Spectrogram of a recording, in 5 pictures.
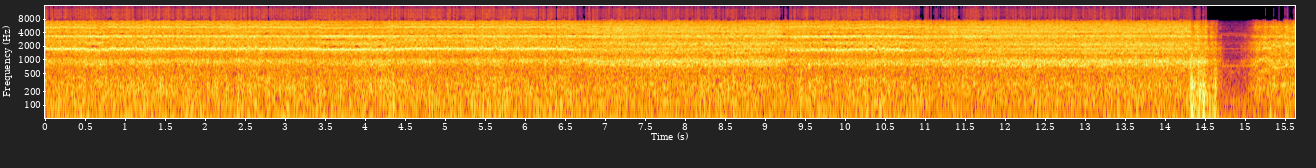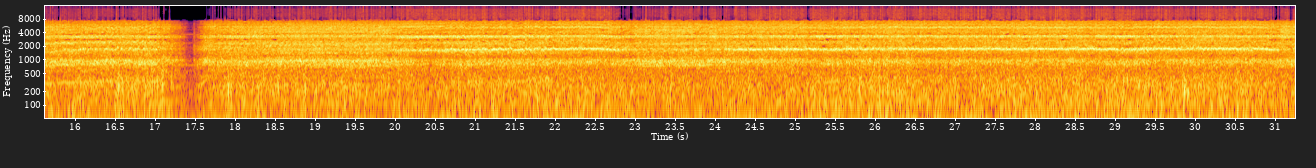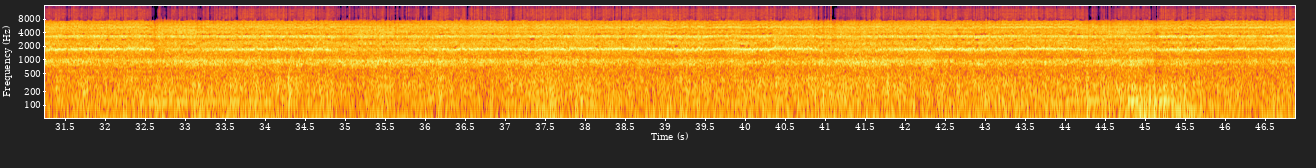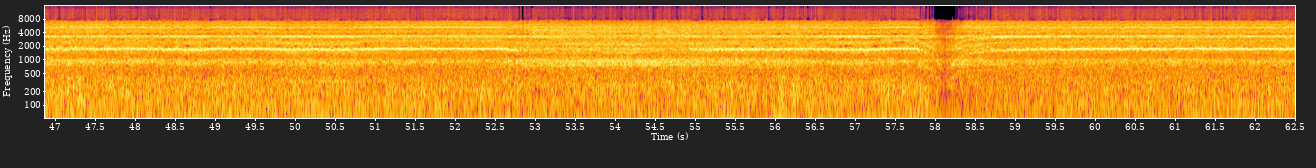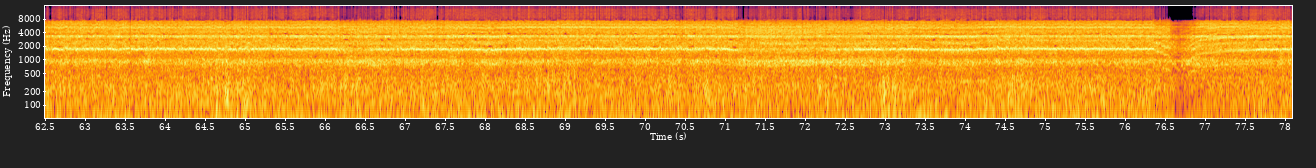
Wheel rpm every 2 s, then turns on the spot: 230, 230, 220, 230, 210, 210, 210, 130, 150, 200, 210, 220, 230, 230, 230, 230, 230, 220, 230, 230, 220, 220, 220, 230, 230, 220, 220, 220, 220, 180, 230, 230, 230, 230, 230, 230, 230, 230, 180.
16-18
